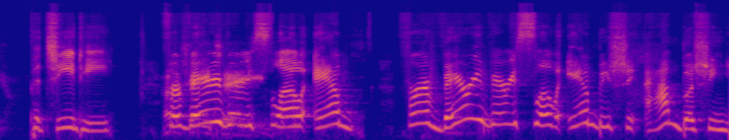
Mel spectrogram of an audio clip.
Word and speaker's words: Pacitti: Pacitti.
